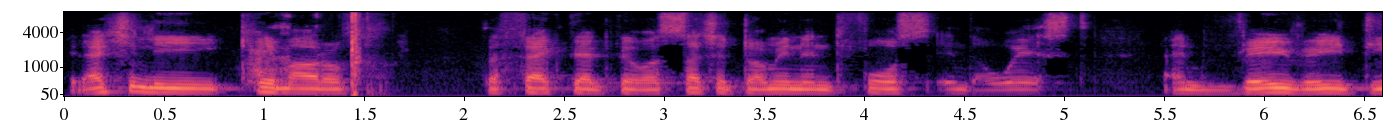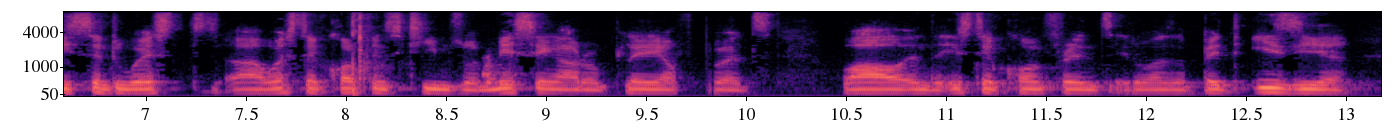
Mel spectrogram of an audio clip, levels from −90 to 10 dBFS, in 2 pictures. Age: 20-39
